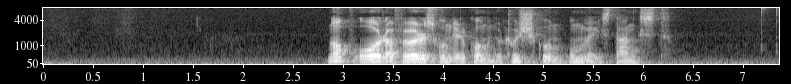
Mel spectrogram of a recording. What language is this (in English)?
Faroese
